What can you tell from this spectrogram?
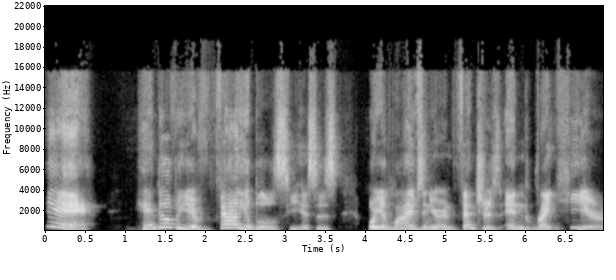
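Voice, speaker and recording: In a put-on character voice, a man speaks at a moderate pace with a high pitch, very wide pitch swings and audible hissing. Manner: hissing, threatening, greasy.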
